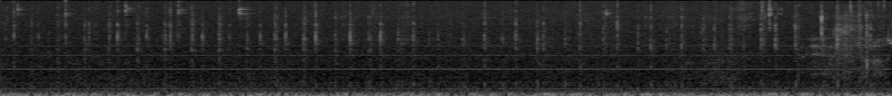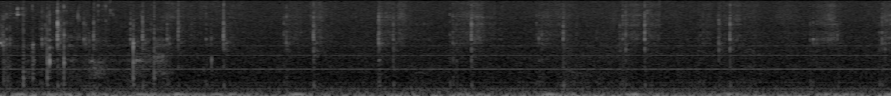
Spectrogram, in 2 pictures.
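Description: Rapid, light fingernail tapping and clicking close to the microphone, in quick uneven flurries, busiest around the middle. Under it run a steady low electrical hum and a thin constant whine, noise from a failing microphone.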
